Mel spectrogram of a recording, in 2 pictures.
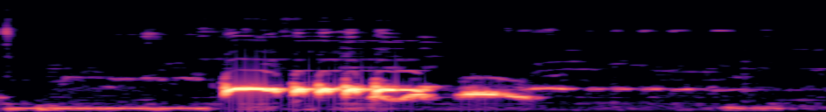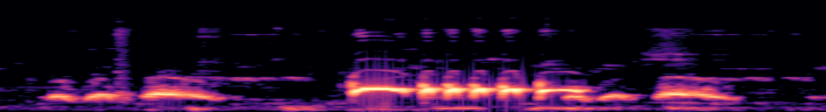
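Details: Constantly singing Bangkok zebra dove, a lure for mating drive and song: two loud phrases of rapid stuttering coos ending in lower rolls, a thin sustained note between, and low hum at the start.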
